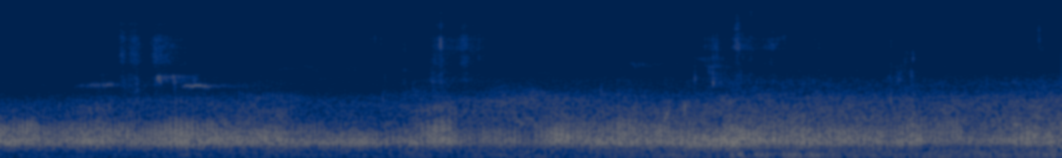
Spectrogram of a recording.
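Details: Over eight seconds, pond frogs on an Estonian farmstead in spring croak together in a continuous, surging chorus, joined by brief high bird chirps and scattered clicks.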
